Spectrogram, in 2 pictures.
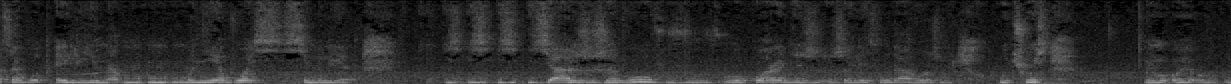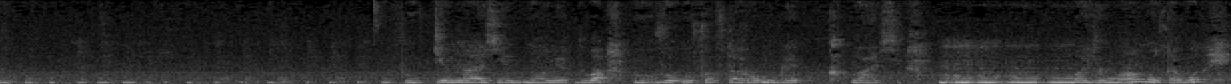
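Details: Stuttering in a second-grade girl, one of several children shown before and after stuttering treatment.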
